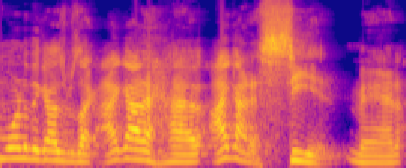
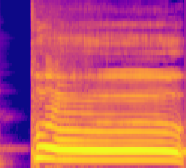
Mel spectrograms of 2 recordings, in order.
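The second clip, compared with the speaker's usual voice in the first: put-on spooky cartoon ghost voice, higher and louder; 4 semitones higher, 12 dB louder than usual. Retelling a keyboard voice prank: ghost voice like Scooby-Doo. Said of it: "like a stupid ghost from Scooby-Doo".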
